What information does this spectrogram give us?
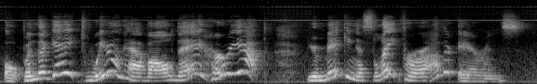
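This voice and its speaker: A woman's voice: medium pitch, huge pitch swings, normal speed, voice pushed up. Fussy storybook grown-ups, swooping intonation , voiced by a woman. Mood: impatient. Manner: scolding, complaining delivery. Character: fussy, impatient small-town grown-ups who disapprove.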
